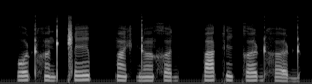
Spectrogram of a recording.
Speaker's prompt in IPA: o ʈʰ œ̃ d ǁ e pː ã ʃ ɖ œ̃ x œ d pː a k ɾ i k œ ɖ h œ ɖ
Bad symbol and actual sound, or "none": none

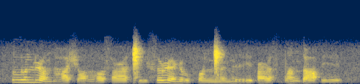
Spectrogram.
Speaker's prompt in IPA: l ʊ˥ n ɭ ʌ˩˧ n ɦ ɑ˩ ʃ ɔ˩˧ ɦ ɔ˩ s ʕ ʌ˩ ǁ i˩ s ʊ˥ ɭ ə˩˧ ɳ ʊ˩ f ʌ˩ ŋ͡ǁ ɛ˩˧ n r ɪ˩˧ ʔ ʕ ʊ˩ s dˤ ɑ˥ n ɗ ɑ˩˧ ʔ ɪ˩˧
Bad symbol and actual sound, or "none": ɛ˩˧ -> ə˩˧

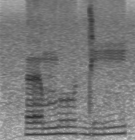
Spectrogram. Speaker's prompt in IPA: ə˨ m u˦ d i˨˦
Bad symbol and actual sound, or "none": none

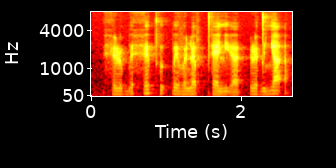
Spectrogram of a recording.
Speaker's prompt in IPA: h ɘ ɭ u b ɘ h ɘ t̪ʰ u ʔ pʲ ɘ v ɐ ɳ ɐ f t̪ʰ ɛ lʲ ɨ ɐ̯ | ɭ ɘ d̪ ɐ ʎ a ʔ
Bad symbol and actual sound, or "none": pʲ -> p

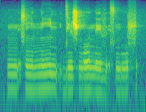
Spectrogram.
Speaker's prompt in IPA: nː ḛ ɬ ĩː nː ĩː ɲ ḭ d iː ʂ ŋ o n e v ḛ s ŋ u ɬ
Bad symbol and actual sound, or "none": none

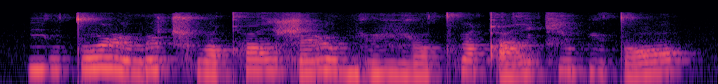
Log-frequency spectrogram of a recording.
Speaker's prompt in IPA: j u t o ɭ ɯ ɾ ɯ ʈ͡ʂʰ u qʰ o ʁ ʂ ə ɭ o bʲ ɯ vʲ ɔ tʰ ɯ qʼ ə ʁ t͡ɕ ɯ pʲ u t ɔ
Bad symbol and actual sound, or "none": none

